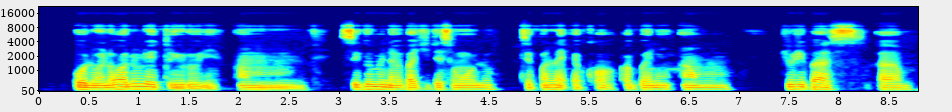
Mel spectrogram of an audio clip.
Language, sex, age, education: Yoruba, male, 15-29, tertiary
